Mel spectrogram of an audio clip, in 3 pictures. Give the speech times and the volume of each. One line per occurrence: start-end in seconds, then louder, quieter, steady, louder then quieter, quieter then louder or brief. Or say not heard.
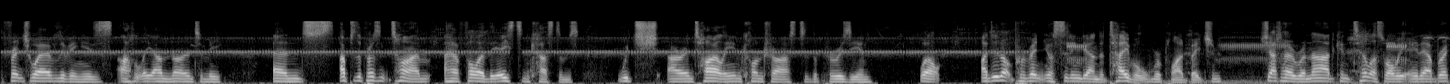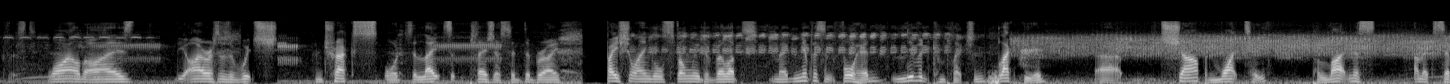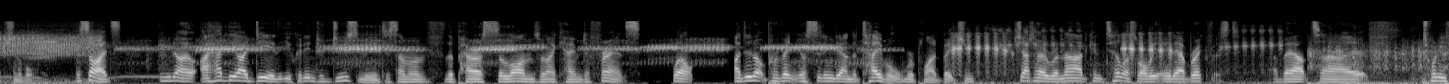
0.1-43.4 steady.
